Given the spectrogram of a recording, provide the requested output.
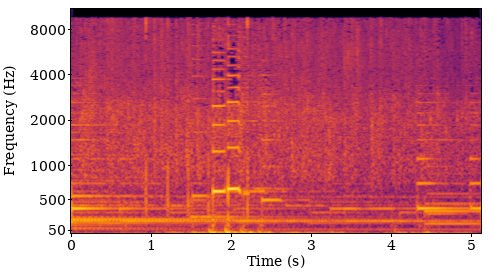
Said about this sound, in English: Yeah, let's give a hand clap for those who prayed that prayer.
